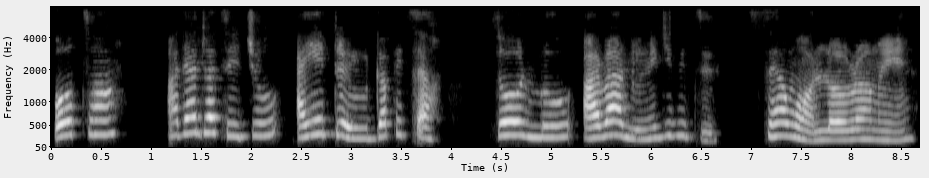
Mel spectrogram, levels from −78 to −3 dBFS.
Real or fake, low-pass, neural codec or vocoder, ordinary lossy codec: fake; 7.2 kHz; codec, 24 kHz, 0.9 kbps, WavTokenizer, medium speech release version 1; AAC, 32 kbps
